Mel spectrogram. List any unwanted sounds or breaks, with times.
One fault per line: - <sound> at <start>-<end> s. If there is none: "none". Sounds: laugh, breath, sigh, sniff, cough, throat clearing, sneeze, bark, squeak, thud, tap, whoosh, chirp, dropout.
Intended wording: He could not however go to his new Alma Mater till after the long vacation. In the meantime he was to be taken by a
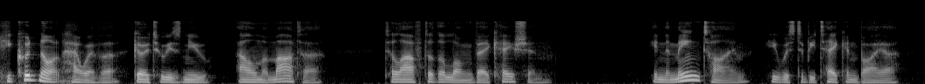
none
